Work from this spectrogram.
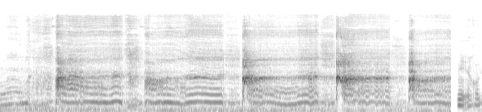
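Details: Chihuahua growling in long, wavering, moaning bursts that rise and fall in pitch, several drawn-out growls in a row separated by short pauses, with a person talking over them.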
